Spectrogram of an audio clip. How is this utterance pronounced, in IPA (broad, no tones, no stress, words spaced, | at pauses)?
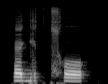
ɛɡʲɛtt͡sʰo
